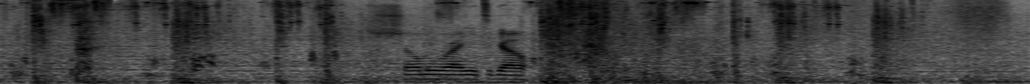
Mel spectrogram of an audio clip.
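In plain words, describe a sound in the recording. Blows land with dull thumps.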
